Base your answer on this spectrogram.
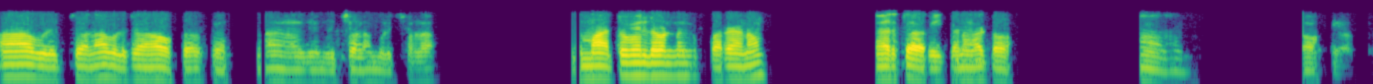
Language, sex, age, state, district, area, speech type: Malayalam, male, 45-60, Kerala, Idukki, rural, conversation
